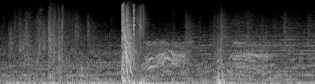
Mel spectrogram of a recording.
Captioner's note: papers clattering; gun firing; Heinz crying out; Heinz groaning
